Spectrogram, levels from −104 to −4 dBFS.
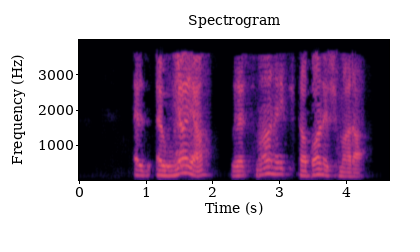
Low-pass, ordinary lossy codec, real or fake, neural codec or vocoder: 3.6 kHz; AAC, 16 kbps; fake; codec, 16 kHz, 1.1 kbps, Voila-Tokenizer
